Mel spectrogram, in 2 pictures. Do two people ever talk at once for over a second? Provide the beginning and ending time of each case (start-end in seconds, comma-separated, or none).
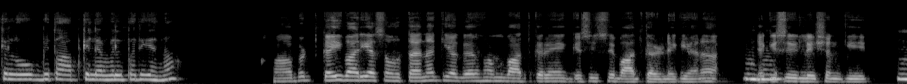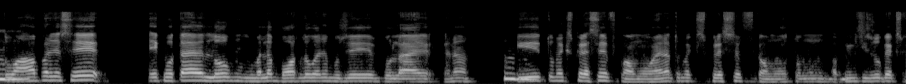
none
